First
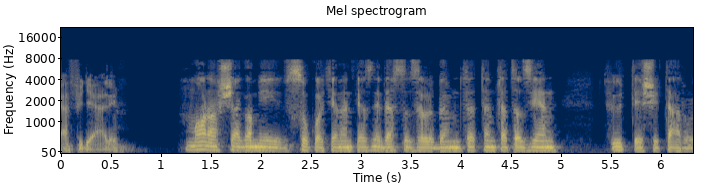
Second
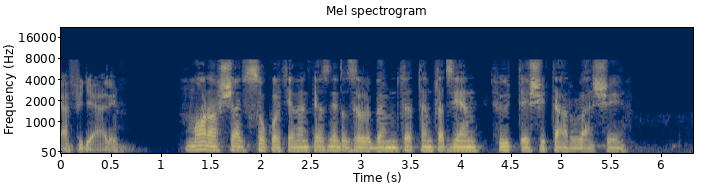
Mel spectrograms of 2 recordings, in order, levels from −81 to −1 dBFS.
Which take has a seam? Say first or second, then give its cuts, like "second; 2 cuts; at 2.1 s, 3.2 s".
second; 4 cuts; at 1.8 s, 2.8 s, 3.9 s, 4.3 s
